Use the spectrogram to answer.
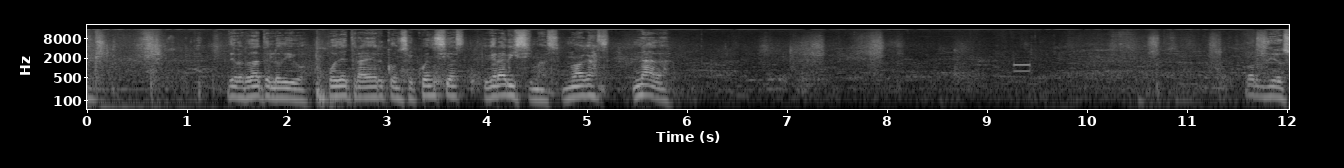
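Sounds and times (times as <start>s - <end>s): phone two-tone keypad beep: 9.3s - 9.5s.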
